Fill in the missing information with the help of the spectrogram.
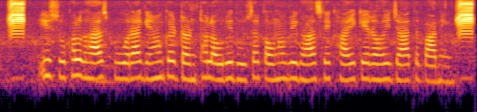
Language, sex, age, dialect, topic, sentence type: Bhojpuri, male, 18-24, Western, agriculture, statement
